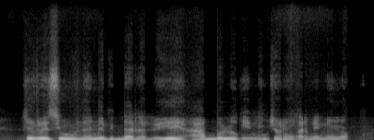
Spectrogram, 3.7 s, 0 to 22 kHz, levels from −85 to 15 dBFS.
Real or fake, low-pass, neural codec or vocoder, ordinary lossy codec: fake; none; codec, 44.1 kHz, 2.6 kbps, DAC; none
